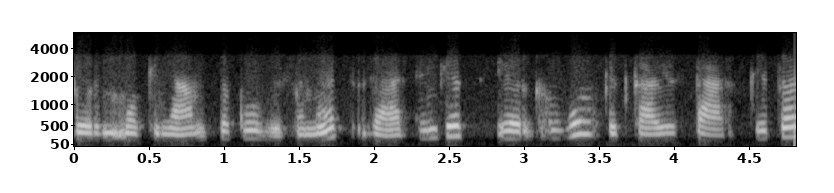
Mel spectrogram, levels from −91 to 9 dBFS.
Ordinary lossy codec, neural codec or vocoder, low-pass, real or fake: Opus, 32 kbps; none; 5.4 kHz; real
